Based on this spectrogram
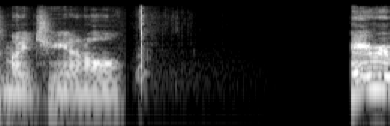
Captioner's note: logo thuds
